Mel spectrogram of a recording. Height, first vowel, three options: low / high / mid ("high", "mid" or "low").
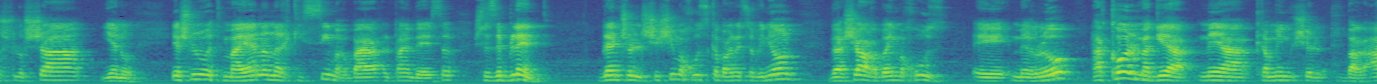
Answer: mid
